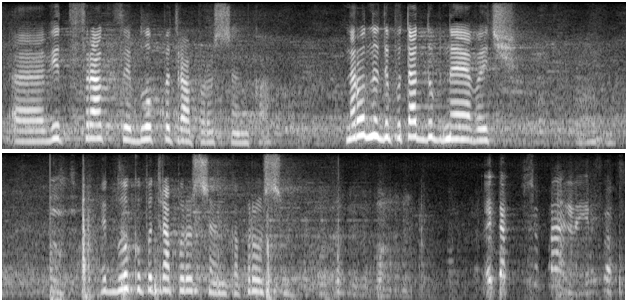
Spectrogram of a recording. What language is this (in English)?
Ukrainian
